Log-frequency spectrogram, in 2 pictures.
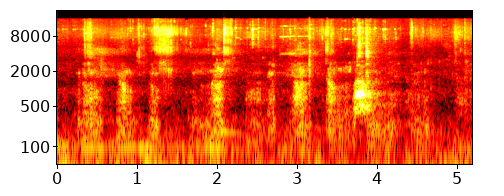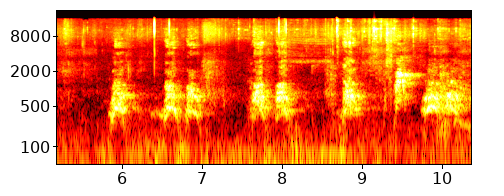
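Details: Dogs play fighting, a Corgidor named Sasha against a Ridgeback and a Pitbull: bursts of rough growling and snarling barks come in uneven clusters, several voices overlapping, with scuffling and heavy low rumble throughout.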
